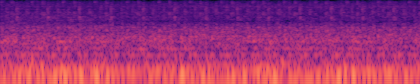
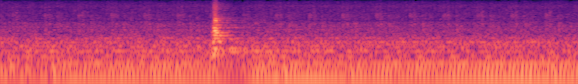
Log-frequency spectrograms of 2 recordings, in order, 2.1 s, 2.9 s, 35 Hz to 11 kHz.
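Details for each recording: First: Restored classic car started on a small battery and left to warm up: a low, steady rumble with an even beat and no knocks or misses, a smooth, healthy warm-up idle. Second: Ford F150 at idle: faint metallic jingly buzz riding on the steady engine note, a rattle somewhere in the exhaust; source not found, checked parts were tight.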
